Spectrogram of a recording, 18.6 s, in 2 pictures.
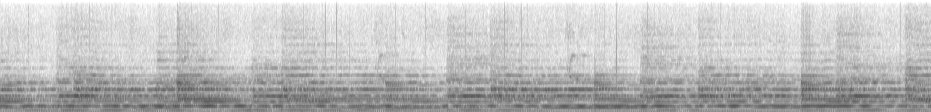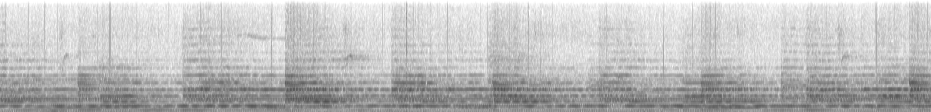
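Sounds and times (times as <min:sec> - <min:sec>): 
old church bells ringing: 0:00.0 - 0:18.6.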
